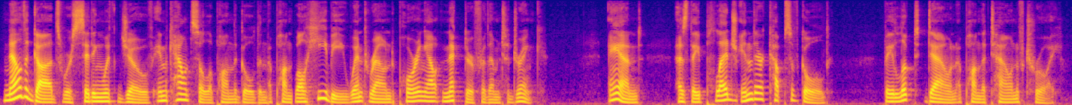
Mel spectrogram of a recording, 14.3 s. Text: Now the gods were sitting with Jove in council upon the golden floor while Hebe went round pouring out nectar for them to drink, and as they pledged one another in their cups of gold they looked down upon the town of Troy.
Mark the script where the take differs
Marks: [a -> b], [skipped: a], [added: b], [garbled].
Now the gods were sitting with Jove in council upon the golden [floor -> upon] while Hebe went round pouring out nectar for them to drink, and as they pledged [skipped: one another] in their cups of gold they looked down upon the town of Troy.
